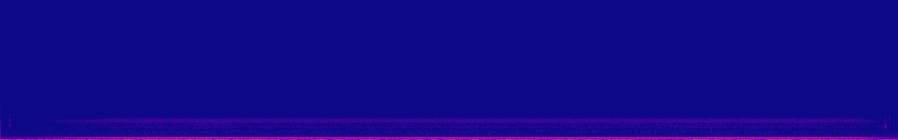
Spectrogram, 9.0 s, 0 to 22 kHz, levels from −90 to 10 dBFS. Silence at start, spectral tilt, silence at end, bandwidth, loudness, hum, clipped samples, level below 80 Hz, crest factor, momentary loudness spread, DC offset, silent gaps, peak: 0 s; -6.5 dB/octave; 0 s; 3.9 kHz; -58 LUFS; none; under 0.1%; -52 dBFS; 12 dB; 3 LU; under 0.1%; none; -34 dBFS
